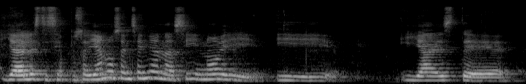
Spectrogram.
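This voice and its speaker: Unhurried and steady, with a dark tone at medium pitch, a young German-born writer, a native German speaker, tells stories as a guest at a public discussion, chatty, laughing and using many fillers. The room at the gathering sounds roomy and echoey, with slight background noise.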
